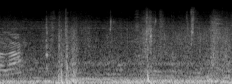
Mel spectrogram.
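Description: Busy outdoor market: a steady low rumble under crowd voices, with the tail of a spoken word at the start and two light knocks, under a second in and again about a second and a half in, as styrofoam fish boxes and lids are handled.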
